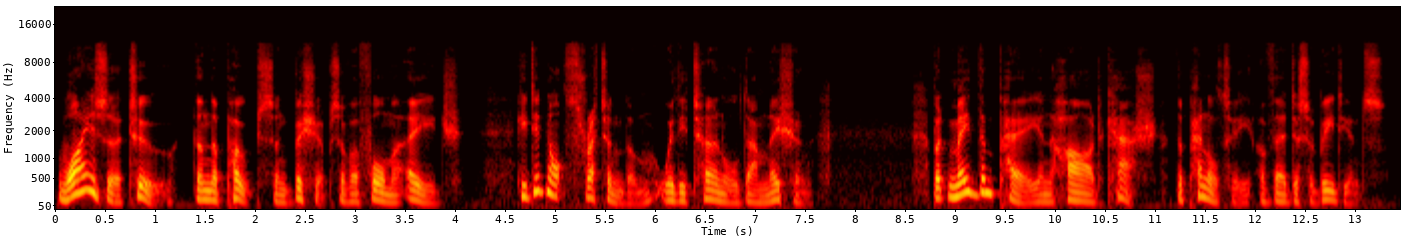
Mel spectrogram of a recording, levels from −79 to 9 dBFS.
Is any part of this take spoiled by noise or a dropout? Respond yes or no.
no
